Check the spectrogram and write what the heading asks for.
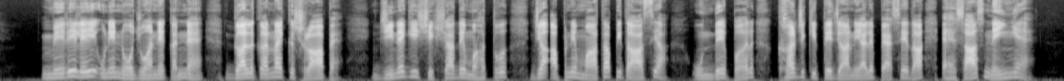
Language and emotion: Dogri, disgusted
